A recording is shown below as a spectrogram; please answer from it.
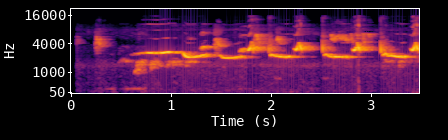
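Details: White-rumped shama song used as a lure to provoke other shamas into singing: clear sustained whistles near one pitch alternating with higher buzzy notes, loud and varied.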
